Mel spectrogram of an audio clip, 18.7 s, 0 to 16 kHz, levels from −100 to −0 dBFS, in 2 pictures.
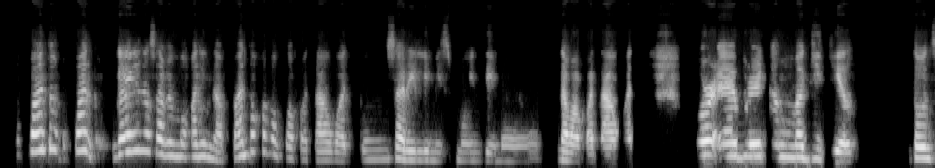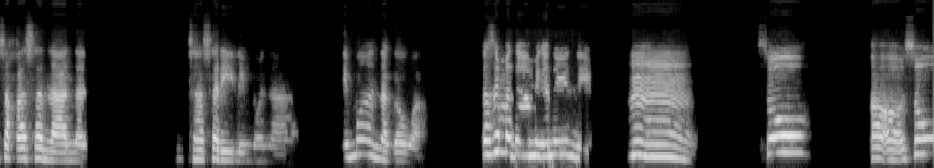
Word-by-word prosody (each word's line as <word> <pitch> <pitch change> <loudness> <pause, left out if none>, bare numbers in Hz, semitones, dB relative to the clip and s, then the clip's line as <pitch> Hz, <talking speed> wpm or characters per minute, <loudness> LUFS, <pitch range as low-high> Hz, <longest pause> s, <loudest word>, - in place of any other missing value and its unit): papaano 390 +7 +1
paano 400 +1 +1 0.2
gaya 380 +3 +2
ng 390 - -3
sabi 320 -4 0
mo 270 -1 -7
kanina, 270 -8 -4
paano 285 +8 -3
ka 370 -2 -10
magpapatawad 200 - -7
kung 210 +1 -18
sarili 200 -4 -1
mismo 185 0 -18
hindi 185 -1 -14
mo 170 +2 -15 0.2
napapatawad. 165 -3 0 0.7
Forever 280 -3 +6 0.2
kang 265 0 -2
magi-guilt 210 -6 +1 0.6
dun 240 -1 +5
sa 245 +2 -1
kasalanan. 200 -6 +2 1.1
Sa 215 -1 -1
sarili 195 -4 -2
mo 170 - -14
na 165 -1 -17 0.6
di - - -4
mo 320 - -4
nga 305 -3 -4
nagawa, 190 -4 -4 0.6
kasi 310 +5 +3
madaming 290 -6 +2
ano 295 - +1
yun, 300 -3 -1
eh, 410 - -9 0.4
mm. 270 -5 +2 0.7
So 335 - -2 1.0
oo, 235 -3 +2
so 320 +8 0
235 Hz, 125 wpm, -22 LUFS, 190-290 Hz, 1.1 s, Forever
